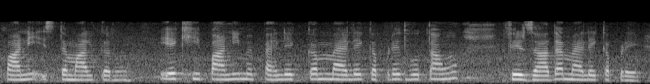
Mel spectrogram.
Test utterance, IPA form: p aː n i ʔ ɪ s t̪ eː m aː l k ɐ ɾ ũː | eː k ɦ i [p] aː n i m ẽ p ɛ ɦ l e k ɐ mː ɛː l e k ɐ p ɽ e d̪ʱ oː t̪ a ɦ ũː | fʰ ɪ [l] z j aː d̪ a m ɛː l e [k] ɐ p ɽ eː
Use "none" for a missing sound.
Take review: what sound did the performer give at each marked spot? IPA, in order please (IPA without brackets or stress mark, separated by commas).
p, ɾ, k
